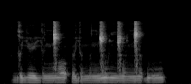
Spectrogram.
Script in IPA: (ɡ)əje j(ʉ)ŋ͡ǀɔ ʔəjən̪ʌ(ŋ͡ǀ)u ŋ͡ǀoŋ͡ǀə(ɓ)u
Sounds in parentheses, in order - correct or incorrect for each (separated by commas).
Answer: correct, incorrect, correct, correct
